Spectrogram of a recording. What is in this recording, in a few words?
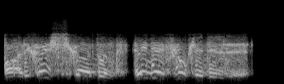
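bomb success, mood high, Turkish; War Thunder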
